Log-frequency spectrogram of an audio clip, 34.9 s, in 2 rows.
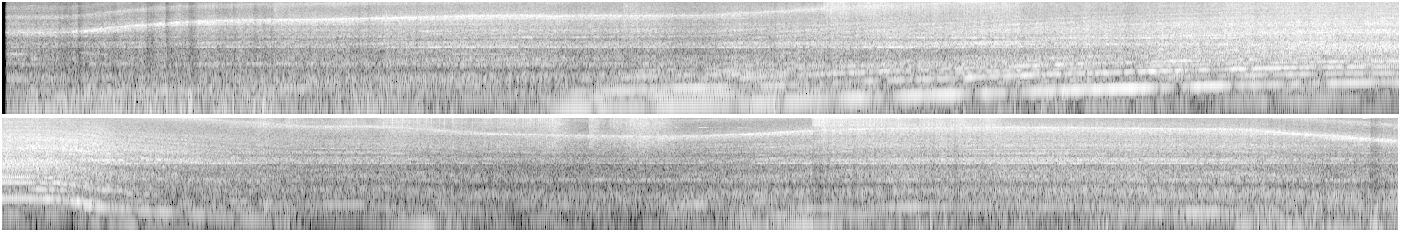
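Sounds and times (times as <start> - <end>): car engine under load: 0.0 - 34.9
tyres and rollers whining: 0.1 - 34.9.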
